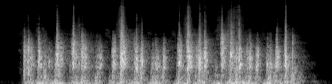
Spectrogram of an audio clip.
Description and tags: Paper Flay
The flaying of a sheet of paper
